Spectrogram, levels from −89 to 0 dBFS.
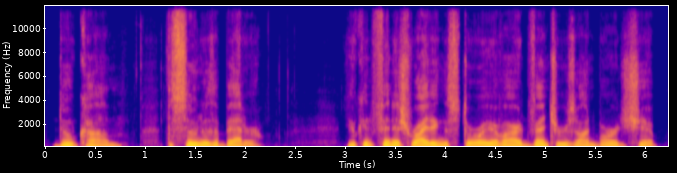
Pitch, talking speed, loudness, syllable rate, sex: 135 Hz, 175 wpm, -15 LUFS, 5.5 syllables/s, male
